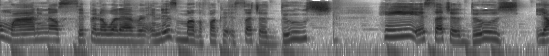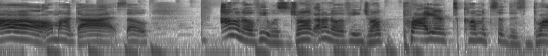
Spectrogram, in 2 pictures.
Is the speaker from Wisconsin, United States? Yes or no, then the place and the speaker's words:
yes; Milwaukee, Wisconsin, United States; I'm from Milwaukee, Wisconsin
